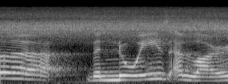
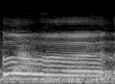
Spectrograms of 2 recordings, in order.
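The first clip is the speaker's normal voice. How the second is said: usual speaking voice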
